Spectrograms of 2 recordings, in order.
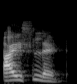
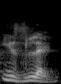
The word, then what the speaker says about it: island: We do not pronounce the word s. It is not Iceland or is land. It's island.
